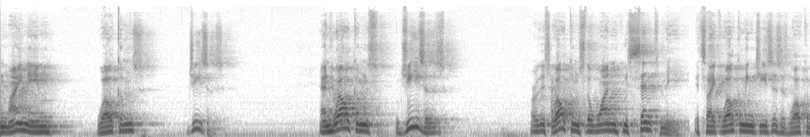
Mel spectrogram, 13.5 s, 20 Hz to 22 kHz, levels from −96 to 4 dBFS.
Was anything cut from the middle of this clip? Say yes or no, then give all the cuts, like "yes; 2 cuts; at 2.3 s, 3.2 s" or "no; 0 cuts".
yes; 4 cuts; at 2.9 s, 5.5 s, 9.2 s, 11.5 s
